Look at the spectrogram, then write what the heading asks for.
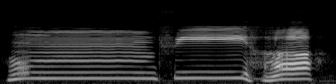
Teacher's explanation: نون کی آواز نہیں لانی، اظہار کرنا ہے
